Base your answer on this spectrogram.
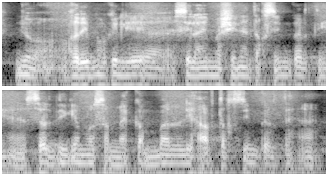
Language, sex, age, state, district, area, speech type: Urdu, male, 45-60, Delhi, Central Delhi, urban, spontaneous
